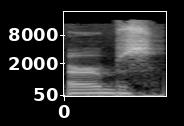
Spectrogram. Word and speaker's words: herbs: You know is the H in herbs silent? American pronunciation of herbs is without the H.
